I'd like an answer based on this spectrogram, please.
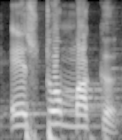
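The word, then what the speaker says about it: stomach: चलिए तो अब देखो बच्चे एस्टोमक एस्टोमक लास्ट में सीएच है कि नहीं है?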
